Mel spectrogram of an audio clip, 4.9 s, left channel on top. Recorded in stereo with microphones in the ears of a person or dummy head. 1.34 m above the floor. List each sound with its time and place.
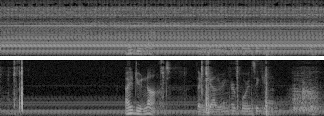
1.9 s a man speaking: 70° right (ahead or behind), 0.8 m; by 4.8 s 60° right (ahead or behind), 4 m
